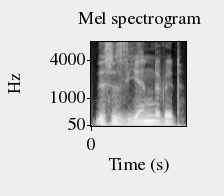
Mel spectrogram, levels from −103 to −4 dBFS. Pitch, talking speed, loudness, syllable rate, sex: 95 Hz, 375 wpm, -12 LUFS, 7.1 syllables/s, male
